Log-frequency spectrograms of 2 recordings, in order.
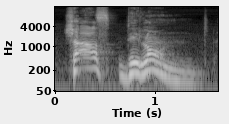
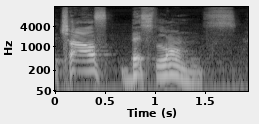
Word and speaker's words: Charles Deslondes: French pronunciation, Charles Deslondes. Charles Deslondes. Charles Deslondes. But in English, we say Charles Deslondes.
